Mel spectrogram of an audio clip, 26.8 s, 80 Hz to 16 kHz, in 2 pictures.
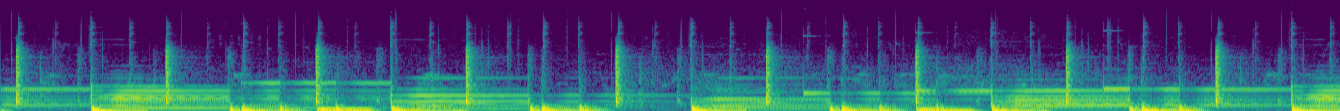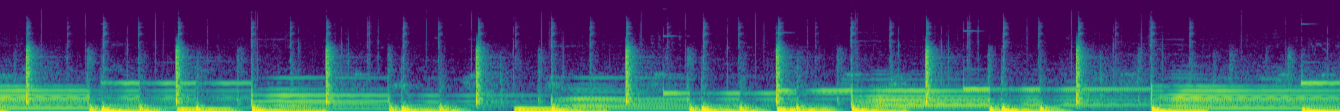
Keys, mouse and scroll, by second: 0.3 middle click, 0.9 s, 1.3 double click, 3.6 middle click, 5.6 middle click, 8.3 middle click, 9.0 middle click, 10.5 double click, 11.9 middle click, 12.2 ctrl+middle click, 14.4 middle click, 15.6 shift+click, 16.2 1, 16.4 scroll down 1, 17.0 g, 17.7 ctrl+click, 17.9 middle click.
